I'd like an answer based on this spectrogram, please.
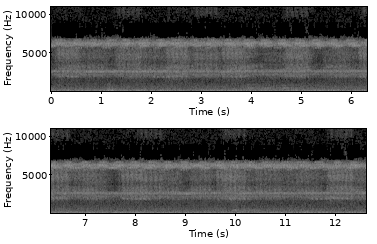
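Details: Night-time cricket chorus of continuous shrill trilling with a rhythmic pulsing swell, over quiet low background noise and a few faint, brief low tones drifting in partway through.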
